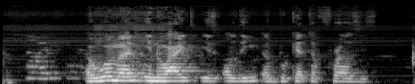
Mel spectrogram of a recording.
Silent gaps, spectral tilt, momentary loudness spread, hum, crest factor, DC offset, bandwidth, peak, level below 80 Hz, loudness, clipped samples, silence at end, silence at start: none; -7 dB/octave; 19 LU; none; 14 dB; under 0.1%; 16.5 kHz; -2 dBFS; -48 dBFS; -15 LUFS; under 0.1%; 0 s; 0.05 s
